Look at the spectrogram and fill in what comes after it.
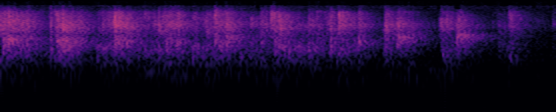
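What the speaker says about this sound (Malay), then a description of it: "Beri tepukan kepada frontliner" An audience applauding frontliners at an MOU signing event: a light, fairly quiet patter of claps from a small crowd, pulsing unevenly over a few seconds.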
